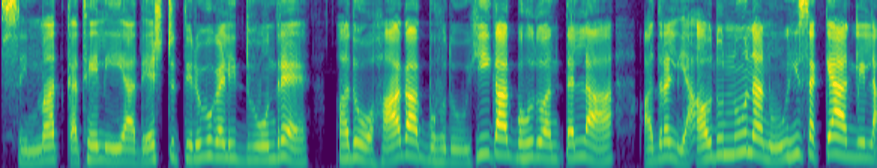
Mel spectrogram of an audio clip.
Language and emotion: Kannada, surprised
